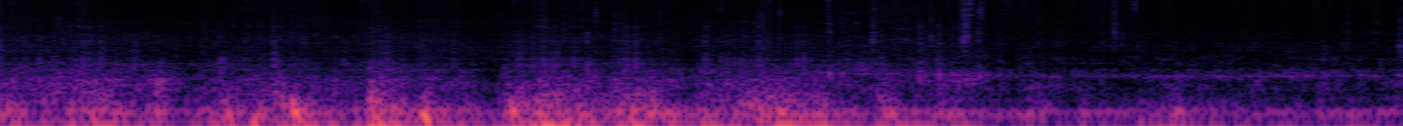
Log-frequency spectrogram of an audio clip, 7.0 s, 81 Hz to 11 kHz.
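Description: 4x4 vehicle crawling over a rough trail: a low engine rumble with uneven bumps and knocks from the body and suspension. A faint steady hum comes in about four seconds in.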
